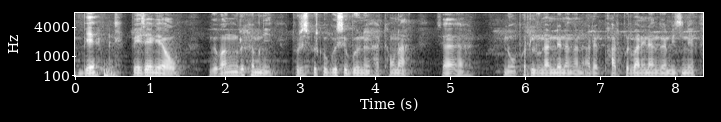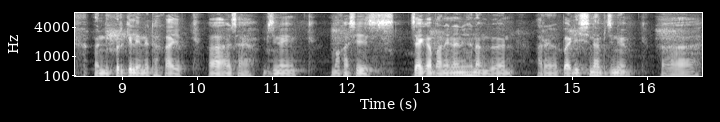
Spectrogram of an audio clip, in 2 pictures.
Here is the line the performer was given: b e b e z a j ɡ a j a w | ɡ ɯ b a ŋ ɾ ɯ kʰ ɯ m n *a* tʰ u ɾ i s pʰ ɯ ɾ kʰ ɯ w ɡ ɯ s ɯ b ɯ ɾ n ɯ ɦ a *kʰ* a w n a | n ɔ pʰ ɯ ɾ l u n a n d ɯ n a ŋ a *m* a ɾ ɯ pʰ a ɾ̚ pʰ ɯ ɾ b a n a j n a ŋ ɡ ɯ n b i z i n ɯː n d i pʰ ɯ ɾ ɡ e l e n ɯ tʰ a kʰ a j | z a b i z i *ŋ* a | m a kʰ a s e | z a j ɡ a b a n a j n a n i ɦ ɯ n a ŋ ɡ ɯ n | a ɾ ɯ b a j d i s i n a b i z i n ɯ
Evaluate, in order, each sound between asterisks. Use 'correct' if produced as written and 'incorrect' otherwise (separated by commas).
incorrect, incorrect, incorrect, incorrect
